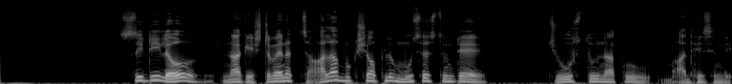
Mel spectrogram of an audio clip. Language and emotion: Telugu, sad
